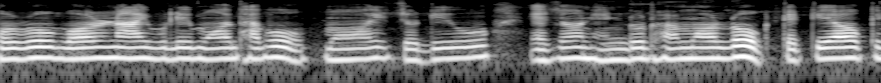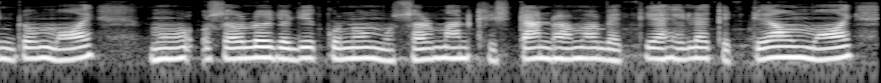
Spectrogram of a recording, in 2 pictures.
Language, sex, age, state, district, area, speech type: Assamese, female, 60+, Assam, Golaghat, rural, spontaneous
